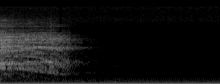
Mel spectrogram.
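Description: Quiet hall room tone with a steady low hum. A faint voice trails away in the first half second, and there is one soft click a little under a second in.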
